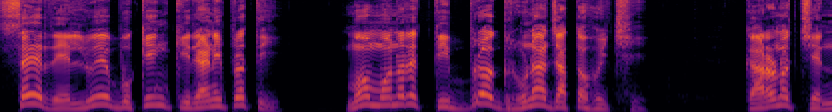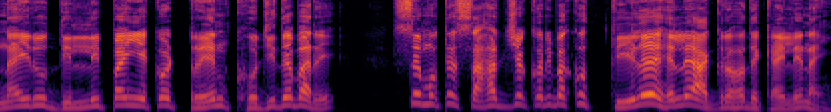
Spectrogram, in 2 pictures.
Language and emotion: Odia, disgusted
